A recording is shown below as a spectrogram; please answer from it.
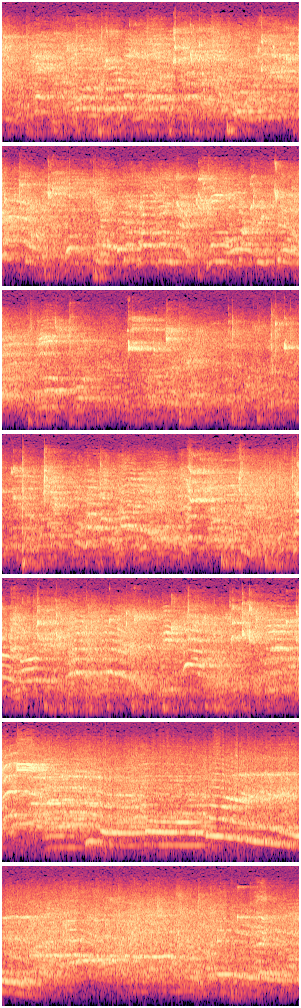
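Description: A basketball being dribbled on a hardwood gym floor during live play, with spectators' shouting and chatter echoing in the gymnasium. A long call falls in pitch near the end.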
